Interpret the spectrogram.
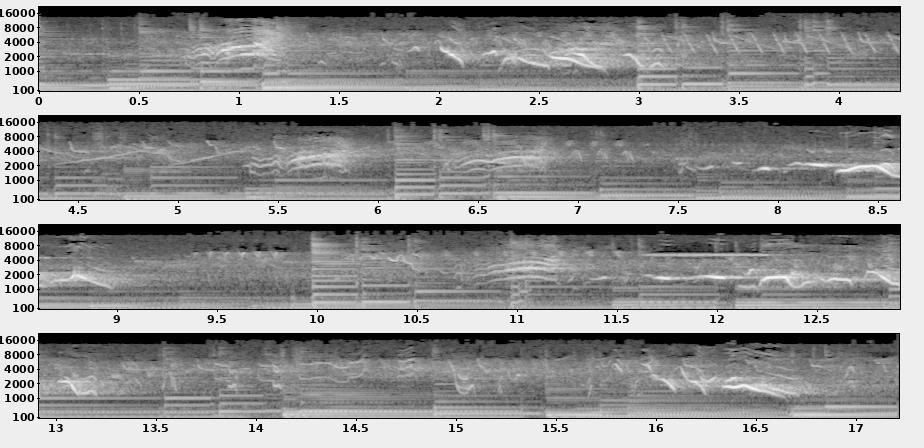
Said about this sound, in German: Das war der Pirol.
